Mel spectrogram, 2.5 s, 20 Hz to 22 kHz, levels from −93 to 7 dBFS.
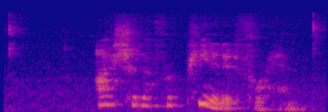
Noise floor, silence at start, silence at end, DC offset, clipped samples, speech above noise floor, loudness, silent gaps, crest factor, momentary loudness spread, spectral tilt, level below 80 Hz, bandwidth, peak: -66 dBFS; 0.05 s; 0.05 s; under 0.1%; under 0.1%; 28 dB; -37 LUFS; none; 20 dB; 16 LU; -4.5 dB/octave; -76 dBFS; 14 kHz; -20 dBFS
